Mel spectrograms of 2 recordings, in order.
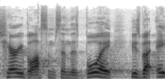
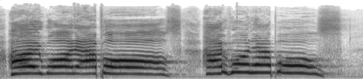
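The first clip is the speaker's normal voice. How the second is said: put-on child's scream, very high, loud, very slow; 13 semitones higher, 6 dB louder than usual. Retelling how a crying boy screamed at a cherry tree: imitating a child screaming. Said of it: "started screaming at the tree".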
